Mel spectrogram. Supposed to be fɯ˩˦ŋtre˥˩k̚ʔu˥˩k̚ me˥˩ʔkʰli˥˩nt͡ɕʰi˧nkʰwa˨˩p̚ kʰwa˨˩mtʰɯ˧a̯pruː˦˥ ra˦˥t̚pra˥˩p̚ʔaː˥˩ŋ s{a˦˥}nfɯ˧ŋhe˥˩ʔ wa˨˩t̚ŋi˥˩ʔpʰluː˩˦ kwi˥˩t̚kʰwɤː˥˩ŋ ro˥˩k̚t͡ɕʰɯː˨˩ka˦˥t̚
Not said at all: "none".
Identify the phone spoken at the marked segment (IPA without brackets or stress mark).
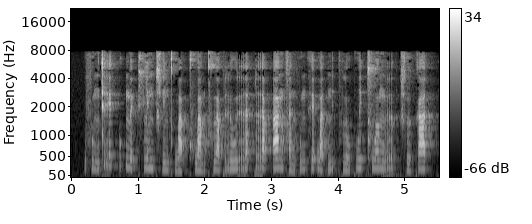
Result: a˨˩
